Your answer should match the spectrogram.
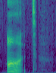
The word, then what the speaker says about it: aunt: In some places, like the US, people say it just like the insect, an ant. Wait, like the tiny little things that crawl on my picnic blanket. Exactly. My aunt Sarah, but in other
